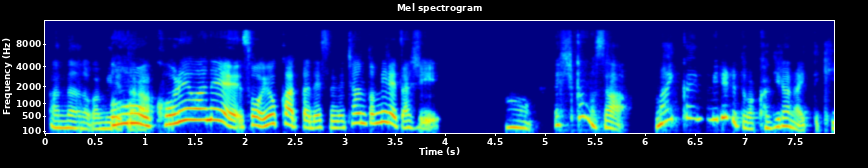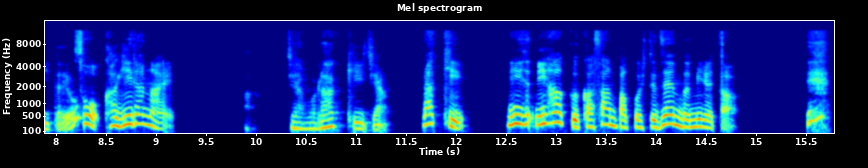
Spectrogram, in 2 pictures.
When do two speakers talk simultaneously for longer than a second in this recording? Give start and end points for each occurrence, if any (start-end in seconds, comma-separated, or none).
none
